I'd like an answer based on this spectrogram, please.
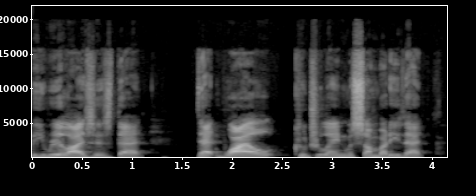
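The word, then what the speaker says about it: Cú Chulainn: realizes that that while couture lane was somebody that it's it's lane by the way i've been pronouncing it wrong um but uh while kukulen has been like a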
